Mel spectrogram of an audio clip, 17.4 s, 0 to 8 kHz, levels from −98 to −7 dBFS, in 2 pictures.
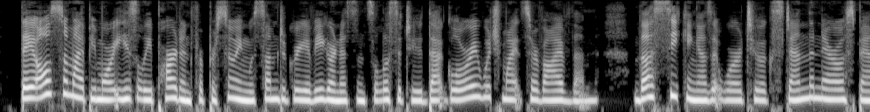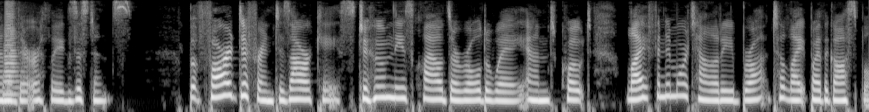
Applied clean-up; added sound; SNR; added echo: classical method spectral subtraction.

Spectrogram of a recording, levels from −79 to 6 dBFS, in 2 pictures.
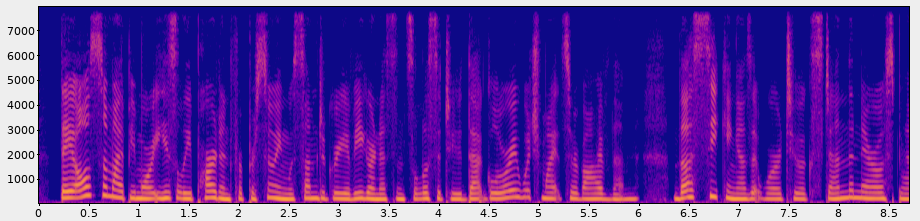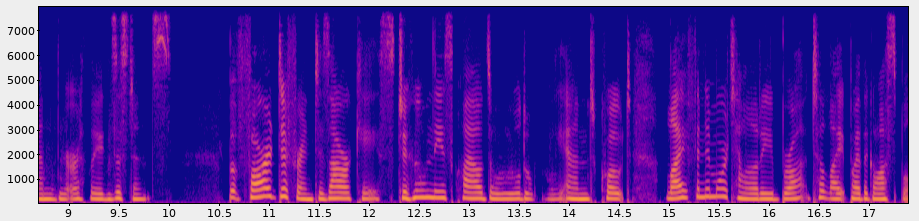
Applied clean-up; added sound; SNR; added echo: neural diffusion model UNIVERSE++.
